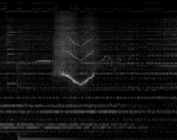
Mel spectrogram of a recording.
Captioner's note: whistles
